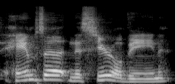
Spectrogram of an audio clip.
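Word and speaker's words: Hamsah Nasirildeen: this guy played at florida state that is hamza nasiril dean that's actually that's actually easy it's not too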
